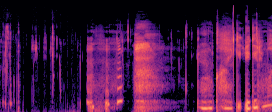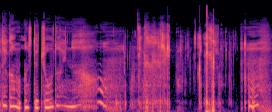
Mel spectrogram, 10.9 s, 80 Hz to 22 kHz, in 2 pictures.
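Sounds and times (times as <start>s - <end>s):
wet mouth sounds of licking and nibbling on an ear: 0.0s - 2.7s, 3.3s - 5.6s, 7.7s - 10.5s
speech: 4.0s - 7.6s.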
